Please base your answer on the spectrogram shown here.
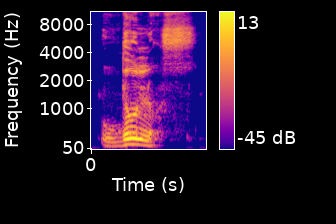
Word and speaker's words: doulos: O sea, la palabra griega para esclavo es dulos. Dulos se escribe doulos.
